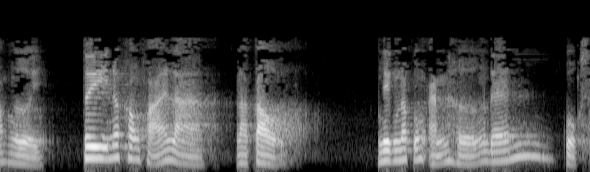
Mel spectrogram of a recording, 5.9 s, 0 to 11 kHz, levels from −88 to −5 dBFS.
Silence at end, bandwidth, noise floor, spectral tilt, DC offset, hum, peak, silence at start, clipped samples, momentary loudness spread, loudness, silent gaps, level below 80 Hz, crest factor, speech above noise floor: 0 s; 5.8 kHz; -68 dBFS; -11 dB/octave; under 0.1%; none; -2 dBFS; 0 s; under 0.1%; 14 LU; -21 LUFS; none; -62 dBFS; 20 dB; 47 dB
